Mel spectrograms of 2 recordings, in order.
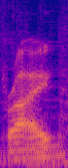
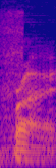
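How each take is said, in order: First: The name ends with a hard g sound. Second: The name ends on an open vowel sound. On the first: The speaker calls it wrong. "I'm not sure how to pronounce it" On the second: The speaker calls it right. "they pronounce it Bry"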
